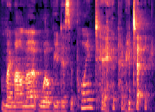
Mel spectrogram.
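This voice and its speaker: A man's voice: medium pitch, expressive, unhurried, vocal fry, slight background noise. Chatty, playful man in a roomy space. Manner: playful, chatty and self-mocking. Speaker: vlogger. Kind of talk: casual vlog chat. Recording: roomy echo.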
